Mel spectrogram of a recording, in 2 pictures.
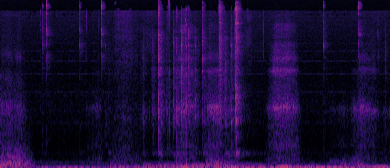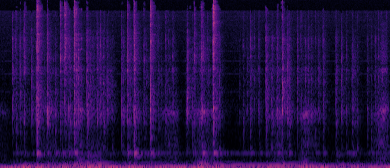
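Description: Rapid, uneven typing on a computer keyboard, close and clear, with bursts of clicking keystrokes and short pauses continuing steadily throughout, no talking.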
